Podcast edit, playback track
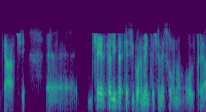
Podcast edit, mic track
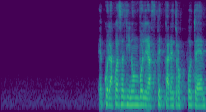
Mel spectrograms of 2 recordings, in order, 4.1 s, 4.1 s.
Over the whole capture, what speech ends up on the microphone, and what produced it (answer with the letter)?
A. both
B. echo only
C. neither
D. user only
D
